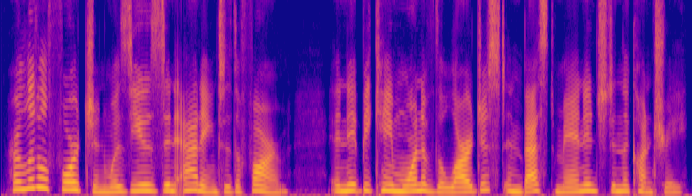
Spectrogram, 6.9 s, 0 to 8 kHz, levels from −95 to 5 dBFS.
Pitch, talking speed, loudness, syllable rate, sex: 240 Hz, 200 wpm, -18 LUFS, 5.4 syllables/s, female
